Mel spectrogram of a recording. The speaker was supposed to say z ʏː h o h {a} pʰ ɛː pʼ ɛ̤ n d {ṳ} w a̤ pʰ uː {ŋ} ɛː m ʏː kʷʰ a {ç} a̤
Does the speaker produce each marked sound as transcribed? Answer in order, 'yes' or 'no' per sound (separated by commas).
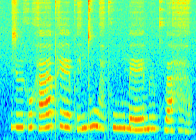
no, no, no, no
